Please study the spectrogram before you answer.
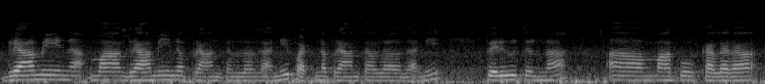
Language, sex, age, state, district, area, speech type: Telugu, female, 60+, Andhra Pradesh, Krishna, rural, spontaneous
